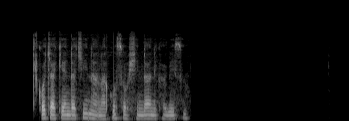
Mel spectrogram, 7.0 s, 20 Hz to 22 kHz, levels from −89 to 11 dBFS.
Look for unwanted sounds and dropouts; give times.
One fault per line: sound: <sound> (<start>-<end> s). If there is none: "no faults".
no faults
